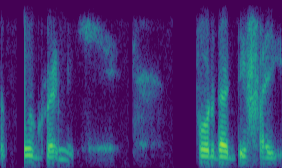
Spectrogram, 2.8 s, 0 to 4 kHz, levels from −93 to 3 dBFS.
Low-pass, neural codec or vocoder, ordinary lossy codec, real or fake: 3.6 kHz; none; Opus, 32 kbps; real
